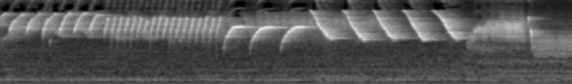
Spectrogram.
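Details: Canary song played to get other canaries singing: a quick rolling trill, then loud rising-falling arched notes and descending sweeps, ending in a buzzy tone.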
